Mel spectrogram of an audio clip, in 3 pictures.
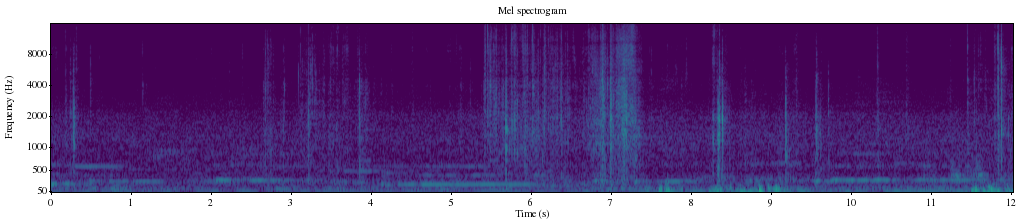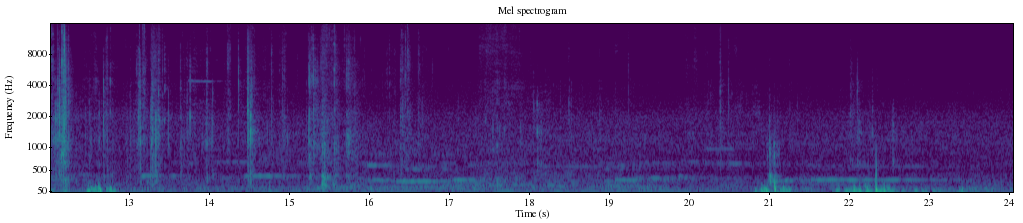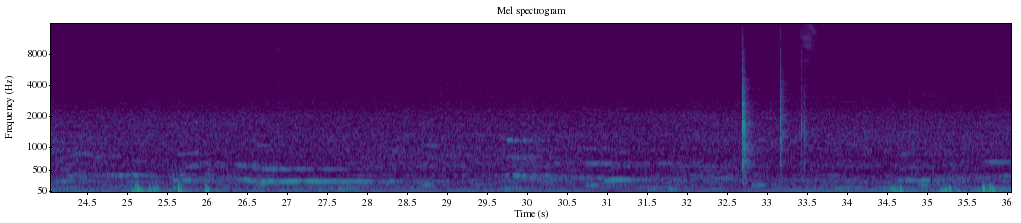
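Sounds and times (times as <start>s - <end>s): plastic bag crinkling: 0.0s - 1.2s, 2.0s - 10.5s, 11.2s - 19.3s
paper manual rustling: 0.0s - 1.4s, 2.0s - 21.4s, 32.7s - 33.7s.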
